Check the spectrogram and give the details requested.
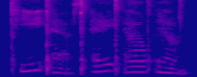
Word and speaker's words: psalm: would should s-h-o-u-l-d should often o-f-t-e-n often psalm p-s-a-l-m yolk halfway h-a-l-f-w-a-y halfway doubt d-o-u-b-t doubt calm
